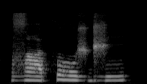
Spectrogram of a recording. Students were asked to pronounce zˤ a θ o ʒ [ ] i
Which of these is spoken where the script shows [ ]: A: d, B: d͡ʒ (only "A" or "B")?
B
